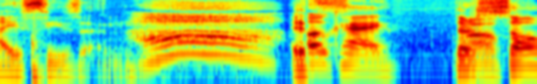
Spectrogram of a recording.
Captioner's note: Amanda gasps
